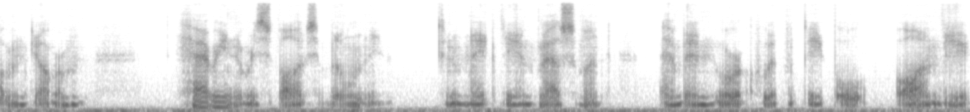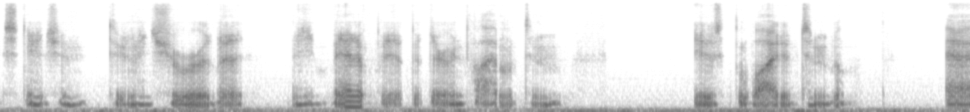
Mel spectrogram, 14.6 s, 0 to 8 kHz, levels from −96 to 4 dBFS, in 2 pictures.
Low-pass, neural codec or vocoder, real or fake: 7.2 kHz; autoencoder, 22.05 kHz, a latent of 192 numbers a frame, VITS, trained on many speakers; fake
